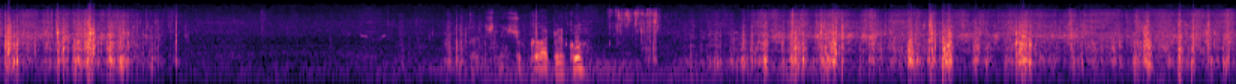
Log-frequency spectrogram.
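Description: Hands rub and crumble dry soil in a plastic bucket, with a gritty rustling.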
